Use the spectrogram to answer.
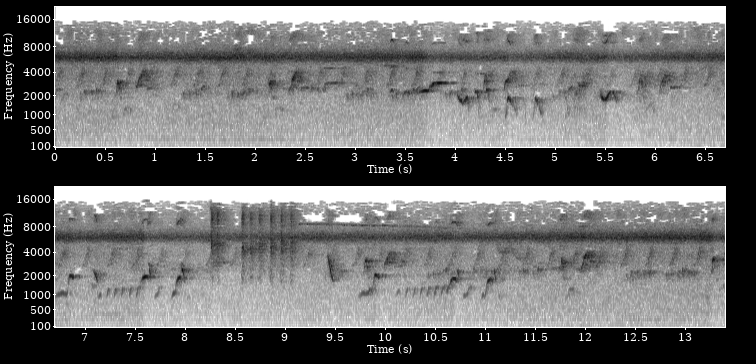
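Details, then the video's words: White-rumped shama singing in the wild: dense, varied whistled phrases with rapid repeated notes and rising slurs, steady throughout, over a continuous shrill insect drone. "kicau burung murai batu di alam liar"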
